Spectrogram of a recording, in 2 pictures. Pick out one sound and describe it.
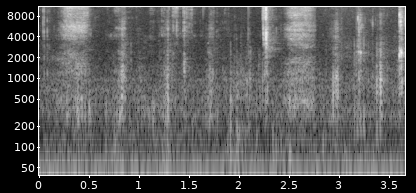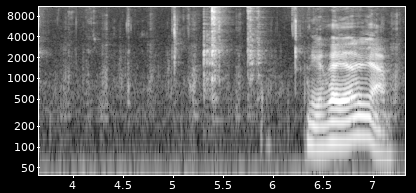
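A man slurps noodles and chews noisily, close to a microphone.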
